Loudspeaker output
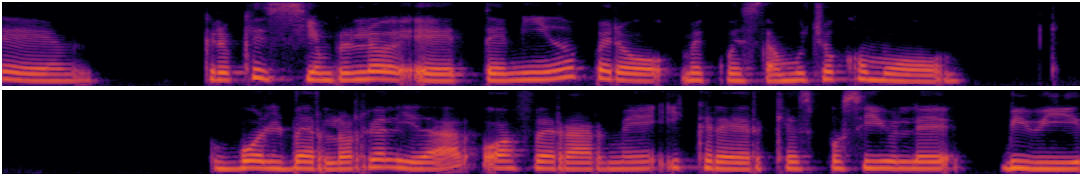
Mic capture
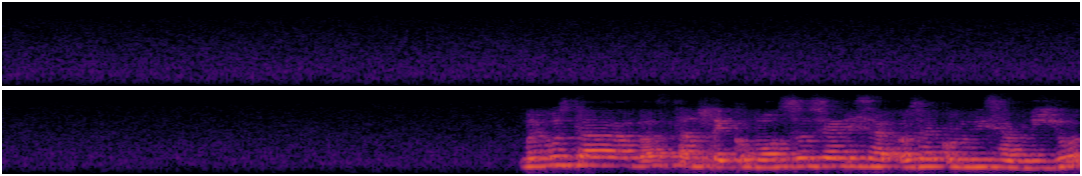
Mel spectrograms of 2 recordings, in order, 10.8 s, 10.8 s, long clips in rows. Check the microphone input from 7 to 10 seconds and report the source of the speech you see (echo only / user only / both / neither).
user only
